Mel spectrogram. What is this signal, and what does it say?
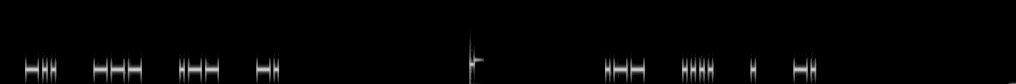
Morse code, heard as a keyed tone, about 28 wpm, spaced as for 16 wpm, 700 Hz. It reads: DOWN WHEN
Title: 3x Character Spacing - Top 200 Words - 28wpm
